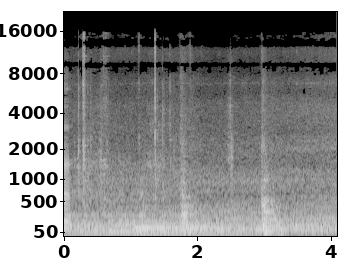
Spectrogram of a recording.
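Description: Low, steady hum of an idling car engine, with a few light clicks and faint voices in the background.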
